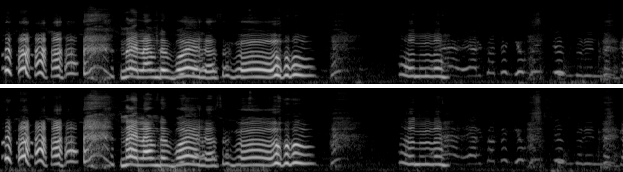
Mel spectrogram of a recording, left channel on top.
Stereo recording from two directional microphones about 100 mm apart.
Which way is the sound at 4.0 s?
25° right (ahead or behind).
